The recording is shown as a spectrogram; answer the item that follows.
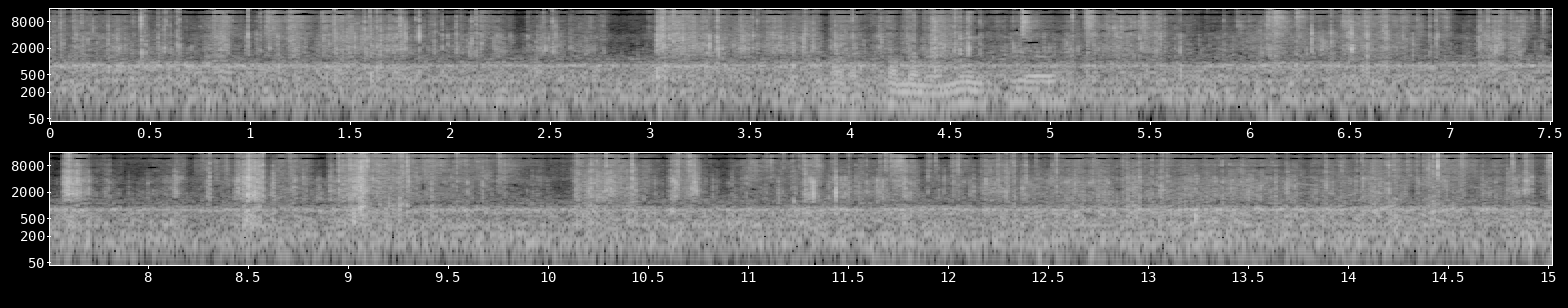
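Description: Butcher paper crinkling and rustling as it is folded and pressed around a brisket, in irregular crackles over a steady low hum.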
